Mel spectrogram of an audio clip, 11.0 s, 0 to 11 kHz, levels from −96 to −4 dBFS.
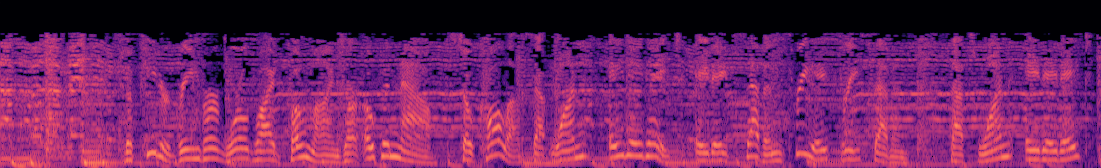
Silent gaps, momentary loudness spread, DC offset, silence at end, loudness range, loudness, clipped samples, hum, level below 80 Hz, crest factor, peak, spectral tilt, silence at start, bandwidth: none; 4 LU; under 0.1%; 0 s; 2 LU; -32 LUFS; under 0.1%; none; -52 dBFS; 16 dB; -16 dBFS; -9.5 dB/octave; 0 s; 5.8 kHz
